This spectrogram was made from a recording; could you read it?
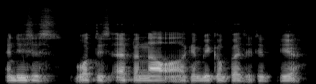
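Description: A young Italian man with a slight South African tinge, a pro golfer answering interview questions in halting English that repeats words. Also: low voice, level tone, vocal fry, a little mellow. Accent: Italian, with a touch of South African. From Italy.

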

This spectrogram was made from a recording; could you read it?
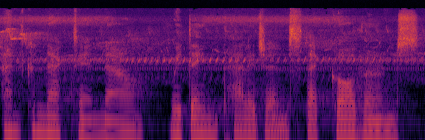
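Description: A man narrating a guided meditation in a soothing, measured manner with deliberate pauses. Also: mid-range voice, gravelly, warm tone, a little hiss or hum. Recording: long reverb, New-age music behind. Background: New-age music.

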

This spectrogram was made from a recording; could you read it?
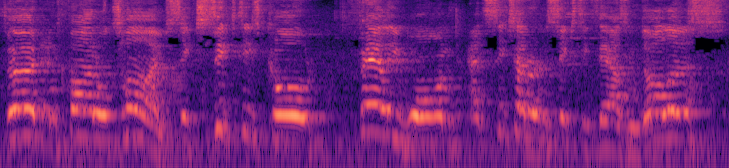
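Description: A man's voice: extremely high pitch, a little mellow. Australian auctioneer man calling bids. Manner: rhythmic rapid-fire bid calling, cajoling buyers. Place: carpeted function room indoors. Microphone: handheld mic, filmed by a far camera. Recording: roomy echo from a distant camera, faint hum.

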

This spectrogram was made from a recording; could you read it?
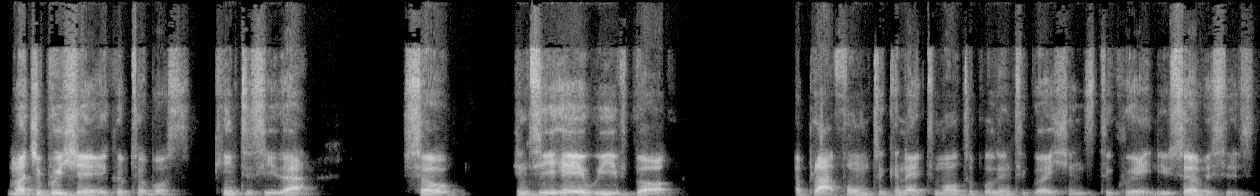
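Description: A man's voice: on the low side, normal speed, warm tone. A man hosting an online class over a video call, explaining things casually and often checking in with "right?". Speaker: host teaching an online class. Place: video call with screen sharing.

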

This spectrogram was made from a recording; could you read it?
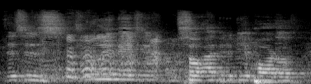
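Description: A man's voice: high-pitched, fairly quick. A man, nervously and informally delivering a wedding toast as best man. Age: 20s. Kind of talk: prepared wedding toast with casual joking asides. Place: large crowded indoor wedding reception venue. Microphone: handheld mic into PA, picked up by distant camera. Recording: echoey hall from far off, loud crowd.

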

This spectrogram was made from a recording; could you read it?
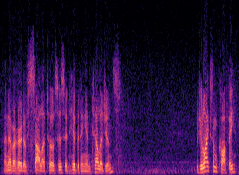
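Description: A man's voice: mid-range voice, expressive, fast talker, fairly bright tone, slight background noise. An actor playing a weary, wry, isolated spaceman who doubts his senses and muses to himself, in 1950s radio drama style. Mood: wry, guarded. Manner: musing, talking to himself. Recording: dull old radio recording with music.

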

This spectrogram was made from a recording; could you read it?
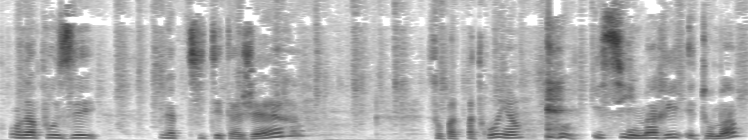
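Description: A woman's voice: mid-range voice, warm tone, husky. A middle-aged woman giving a casual, chatty house tour in an informal way, talking as she moves from room to room. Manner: informal, chatty, talks to her pet in passing. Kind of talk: casual home-tour chat to camera. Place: indoors, walking through house rooms.

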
